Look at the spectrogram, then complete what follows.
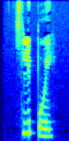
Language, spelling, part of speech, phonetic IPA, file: Russian, слепой, adjective / noun, [s⁽ʲ⁾lʲɪˈpoj], Ru-слепой.ogg
- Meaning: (adjective) blind (unable to see); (noun) blind man, blind person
